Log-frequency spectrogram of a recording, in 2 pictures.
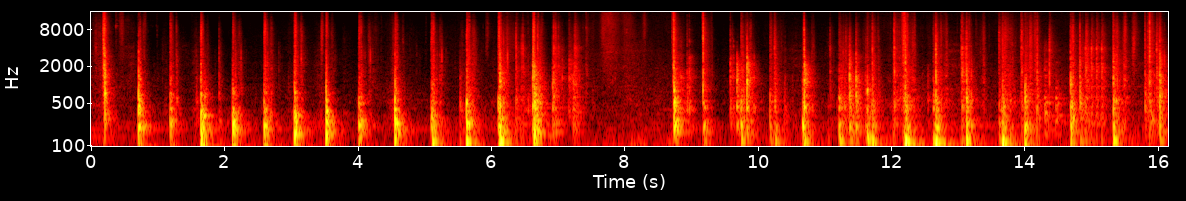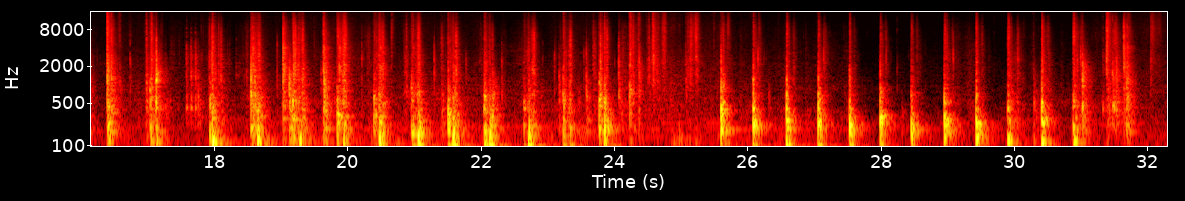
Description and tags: Footsteps Wooden Stairs 3
I'm walking up or down wooden stairs. A bit of wooden cracking can be heard. Recorded with Edirol R-1 & Sennheiser ME66.
running, run, walk, stairway, footsteps, staircase, cracking, stair, wood, feet, stairs, walking, old, wooden, foot, steps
